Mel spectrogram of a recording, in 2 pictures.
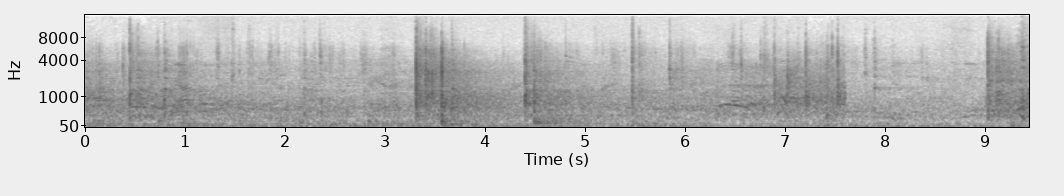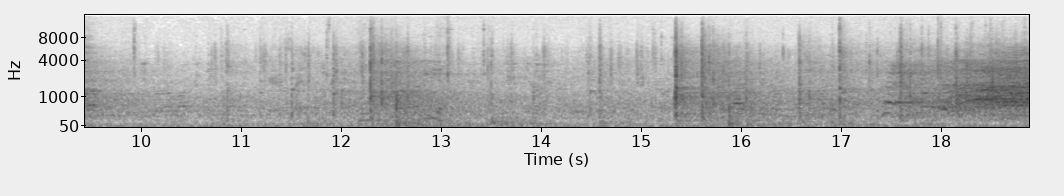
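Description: Badminton rackets striking the shuttlecock, sharp cracks a few seconds apart, over the murmur of an arena crowd.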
